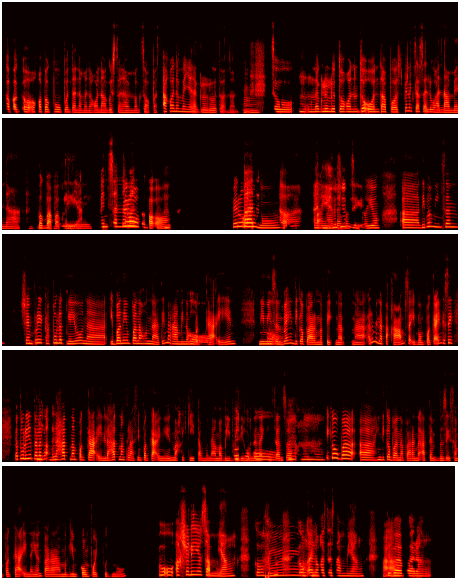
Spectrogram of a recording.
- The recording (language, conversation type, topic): Filipino, podcast, Ano ang paborito mong pampaginhawang pagkain, at bakit?
- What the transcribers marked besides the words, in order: distorted speech; unintelligible speech; laughing while speaking: "'yun"; chuckle; scoff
